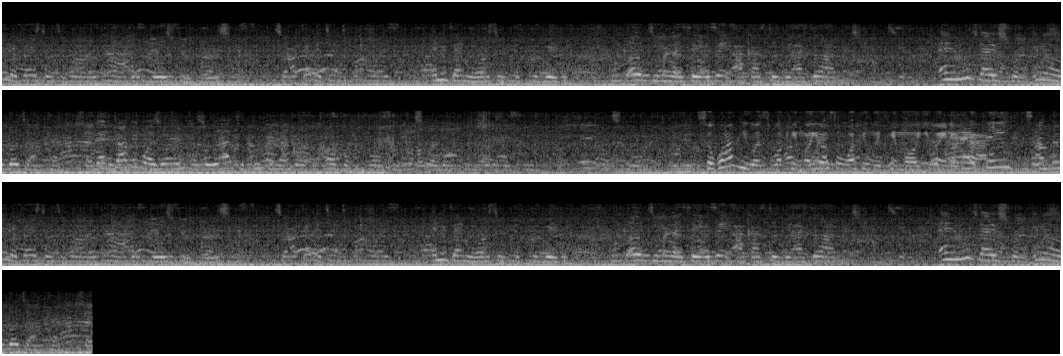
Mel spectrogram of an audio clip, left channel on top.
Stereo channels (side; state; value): right; drops out; at 11.5 s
